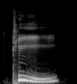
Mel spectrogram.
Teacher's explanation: you said something like tea that is aspirated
